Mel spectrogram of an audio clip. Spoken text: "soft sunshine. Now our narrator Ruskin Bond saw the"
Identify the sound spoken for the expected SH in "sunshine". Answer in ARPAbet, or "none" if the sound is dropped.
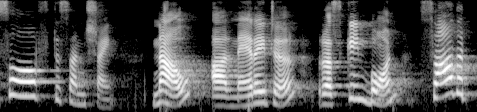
SH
